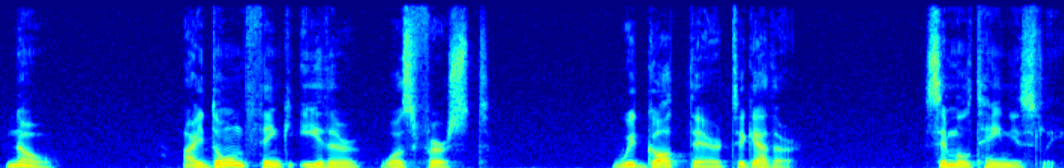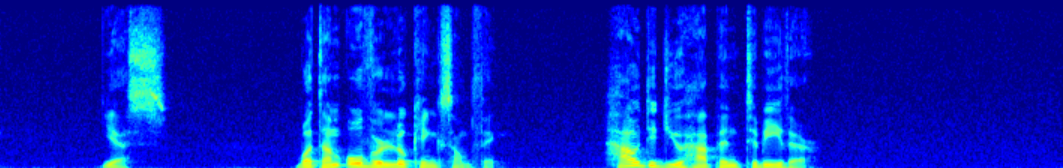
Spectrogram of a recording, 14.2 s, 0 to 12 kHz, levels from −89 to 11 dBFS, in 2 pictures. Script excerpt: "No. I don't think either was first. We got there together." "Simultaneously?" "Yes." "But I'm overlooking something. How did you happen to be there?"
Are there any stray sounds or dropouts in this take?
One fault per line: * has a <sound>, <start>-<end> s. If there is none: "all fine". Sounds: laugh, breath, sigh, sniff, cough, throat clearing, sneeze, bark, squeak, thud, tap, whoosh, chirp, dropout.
all fine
